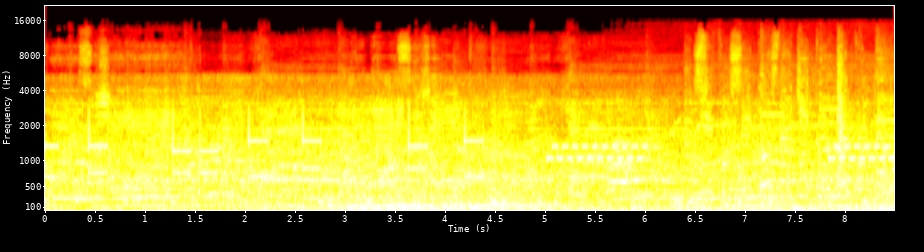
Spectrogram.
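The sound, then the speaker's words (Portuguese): Telephone keypad tones as someone dials a call, many short beeps in a quick, uneven sequence over a loud, steady background hum. “Vou ligar pra eles pra ver de qual é.”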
